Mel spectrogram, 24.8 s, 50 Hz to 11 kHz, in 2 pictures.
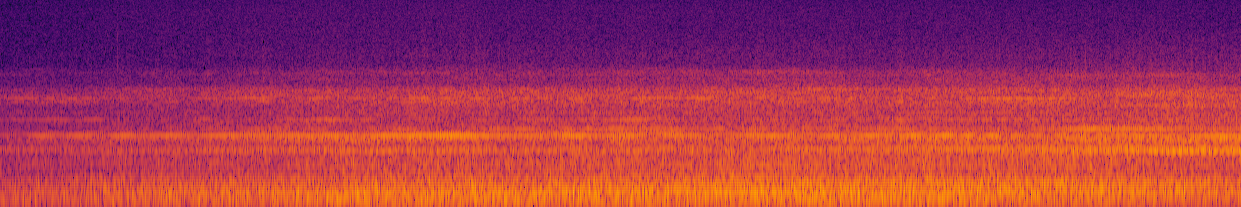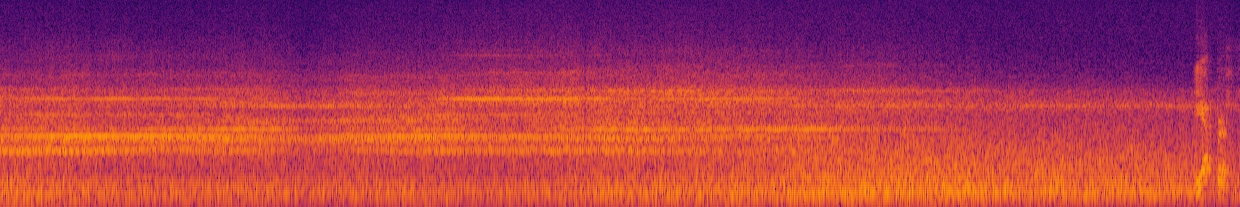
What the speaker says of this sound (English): the B-52 pilot taxis to the takeoff runway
